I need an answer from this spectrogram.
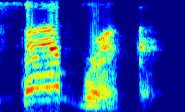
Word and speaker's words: Phabriq: personally is through your website, which is Fabric. But it's not spelled like you think about it. It's PHABRIQ, right?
